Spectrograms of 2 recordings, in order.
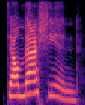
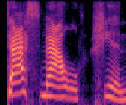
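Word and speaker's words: Dastmalchian: Dalmatian. Dasmalchian.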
